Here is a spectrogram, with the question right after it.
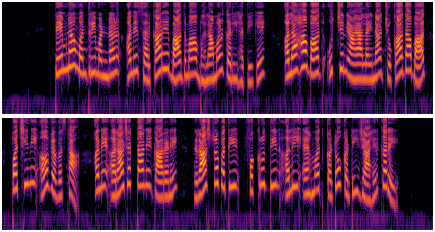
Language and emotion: Gujarati, neutral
